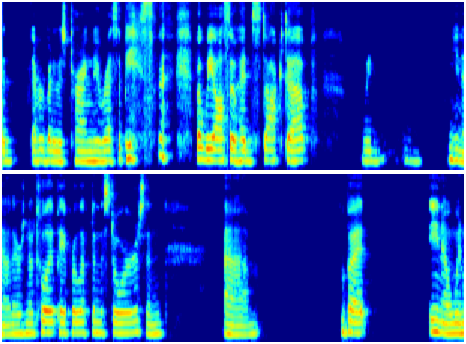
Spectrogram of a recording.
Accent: the South, United States; I grew up in the South, you know, and I didn't like molasses when I was growing up.

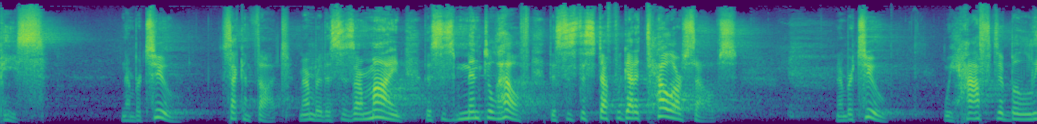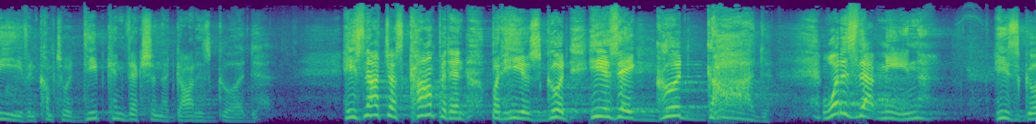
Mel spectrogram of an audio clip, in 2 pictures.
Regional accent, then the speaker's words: New York City, New York, United States; I grew up in New York City

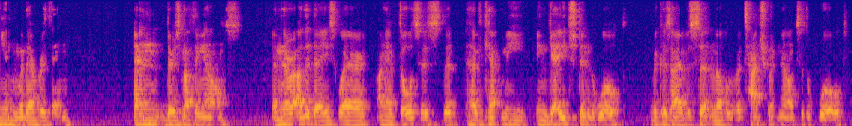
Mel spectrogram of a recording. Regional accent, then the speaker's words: London, United Kingdom; I was born into an Indian family in London in 1978

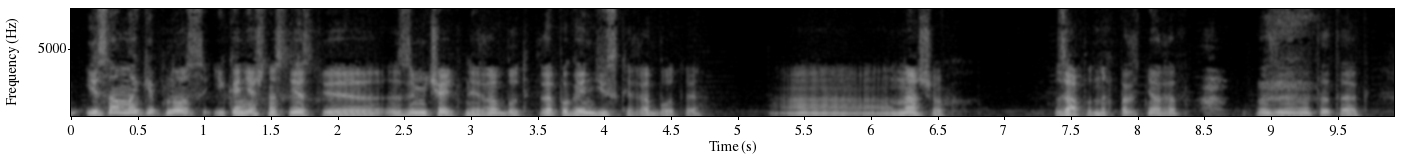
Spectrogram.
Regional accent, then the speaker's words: Latvia; now in Russia; после переезда э, в Россию мне пришлось достаточно... Я, я из Латвии. Латвия страна Европейского Союза

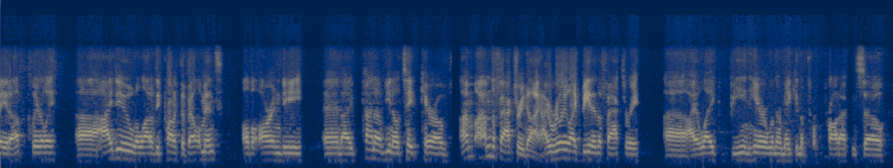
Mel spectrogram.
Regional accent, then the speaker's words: Tunisia; moved away; I'm from Tunisia originally

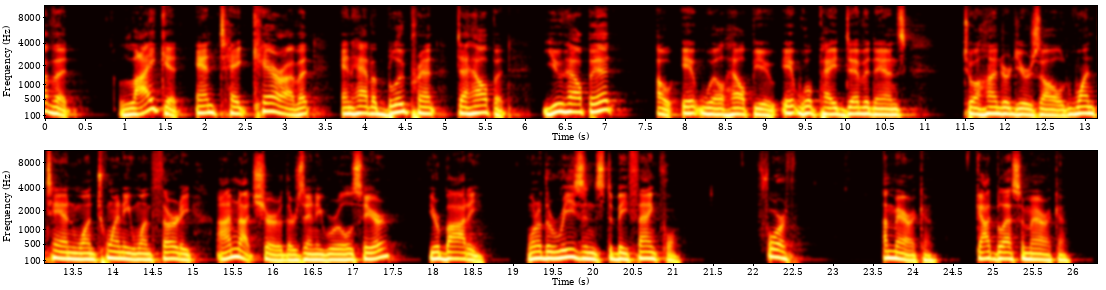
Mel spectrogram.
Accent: United States; I'm an American

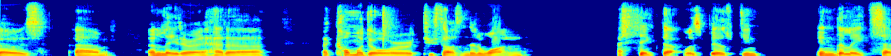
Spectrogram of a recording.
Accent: Tallinn, Harju County, Estonia; I was born in Estonia that was then occupied by Soviet Union in 1980. For the first 10 years, I was growing up like all the Soviet kids did at the time

